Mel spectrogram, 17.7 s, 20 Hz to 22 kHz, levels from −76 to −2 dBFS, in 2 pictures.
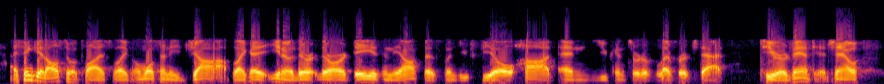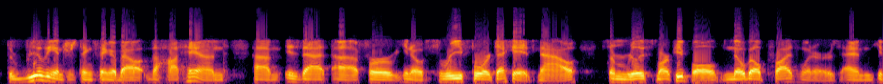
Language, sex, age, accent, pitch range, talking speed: English, male, 30-49, American, 90-110 Hz, 215 wpm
